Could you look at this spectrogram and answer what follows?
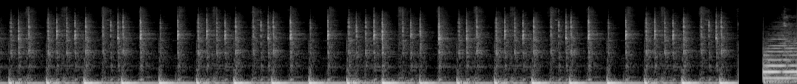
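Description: Background music: a fast drum-kit beat with a heavy bass drum and snare strokes, cutting off briefly near the end.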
